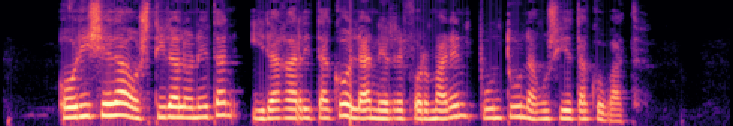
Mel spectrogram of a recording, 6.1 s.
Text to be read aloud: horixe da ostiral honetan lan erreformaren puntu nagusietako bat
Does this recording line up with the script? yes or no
no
